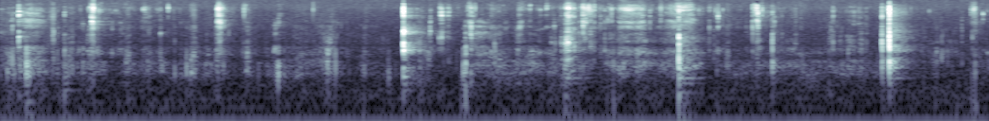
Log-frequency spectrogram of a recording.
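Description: Close-miked chewing of spicy instant noodles and momo chili: irregular wet smacks and sharp mouth clicks.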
